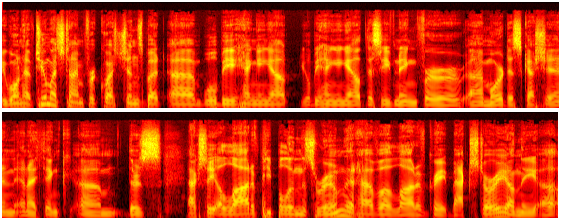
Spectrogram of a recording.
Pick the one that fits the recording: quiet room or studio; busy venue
busy venue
